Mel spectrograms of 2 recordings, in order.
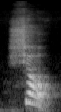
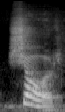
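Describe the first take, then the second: First: The r sound at the end is dropped. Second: The r sound at the end is pronounced. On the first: This is how Western speakers say it. "They pronounce it shaw" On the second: This is how Indian speakers say it. "U R E is giving R sound. So this will become sure"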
